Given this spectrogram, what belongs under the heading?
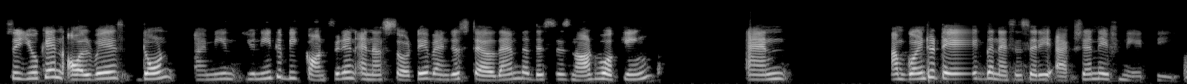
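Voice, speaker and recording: A woman from India, a wellness counsellor, calmly giving advice in a webinar, with many fillers and restarts. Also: on the high side, moderate pace, no room sound, muffled recording. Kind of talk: webinar Q&A answers.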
